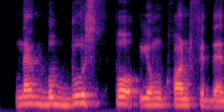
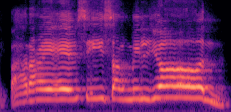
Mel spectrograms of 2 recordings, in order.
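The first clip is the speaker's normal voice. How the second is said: higher, louder, last words stretched slowly into a shout; street cheer; 8 semitones higher, 4 dB louder, slower than usual. Retold or imitated. Friends outside cheering the speaker with a long shout.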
